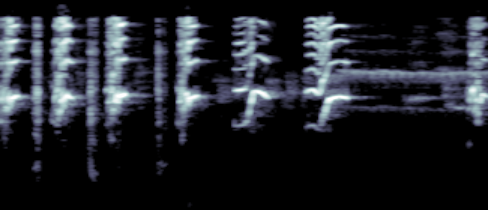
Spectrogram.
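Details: Lure for starlings including Javan myna, black-winged myna and Nias hill myna: quick harsh notes with rising whistled tails, about two per second, ending in one long steady whistle.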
